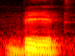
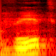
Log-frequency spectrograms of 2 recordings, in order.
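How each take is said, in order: First: The word begins with a b sound. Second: The word begins with a v sound. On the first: The letter has a dot in the middle. "o B ou o V" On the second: The letter has no dot in the middle. "o V"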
